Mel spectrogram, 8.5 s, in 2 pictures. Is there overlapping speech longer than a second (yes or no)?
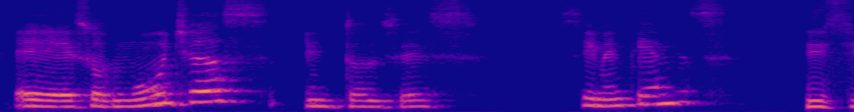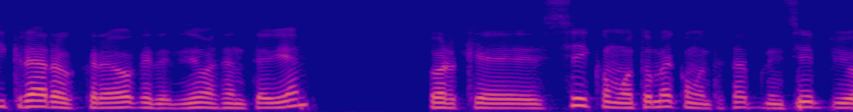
no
